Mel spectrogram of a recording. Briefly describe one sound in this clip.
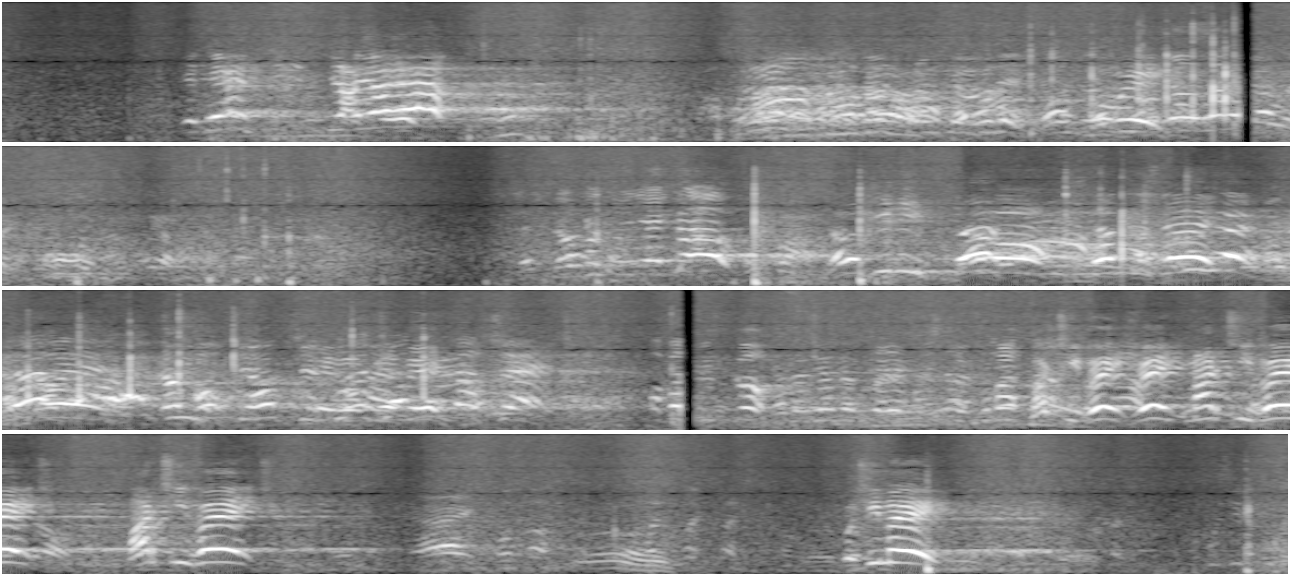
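Men shout and call out across an open outdoor field.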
